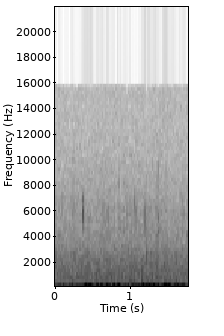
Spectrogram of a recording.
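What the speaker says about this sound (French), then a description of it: "les gouttes de pluie sèche et fraîche qui frappent tes vêtements et ta peau" Cool raindrops patter onto clothes and skin, a soft steady hiss of light rain with a couple of slightly heavier taps, close and gentle.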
